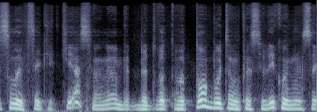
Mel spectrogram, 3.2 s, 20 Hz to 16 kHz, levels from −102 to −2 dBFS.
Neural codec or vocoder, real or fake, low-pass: codec, 44.1 kHz, 2.6 kbps, DAC; fake; 14.4 kHz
